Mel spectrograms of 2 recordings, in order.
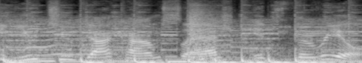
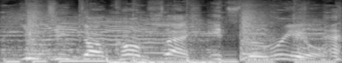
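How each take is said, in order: First: It is said in the speaker's usual accent. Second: It is said in a put-on British accent.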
